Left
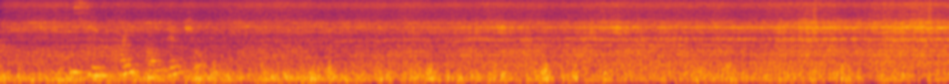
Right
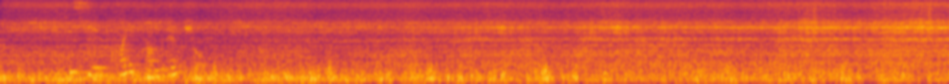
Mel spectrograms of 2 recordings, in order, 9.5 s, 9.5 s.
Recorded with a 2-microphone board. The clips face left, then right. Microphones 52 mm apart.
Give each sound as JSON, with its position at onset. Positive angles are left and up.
{"t": 0.7, "sound": "a woman speaking", "side_deg": -10, "distance_m": 4.0}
